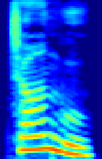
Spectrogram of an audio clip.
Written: ಚಂಗ

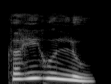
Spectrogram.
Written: ಕಹಿಹಾಲೆ

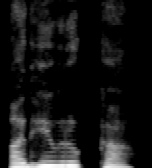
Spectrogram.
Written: ಅಧಿವೃಕ್ಕ

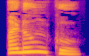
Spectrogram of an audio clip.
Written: ಅಡಂಕೆ

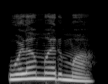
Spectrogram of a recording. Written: ಒಳಮರ್ಮ

